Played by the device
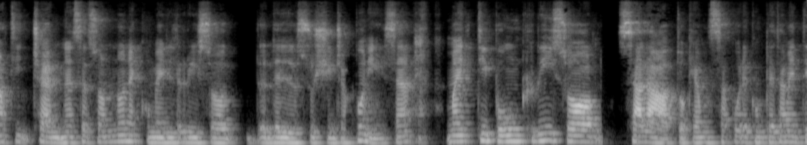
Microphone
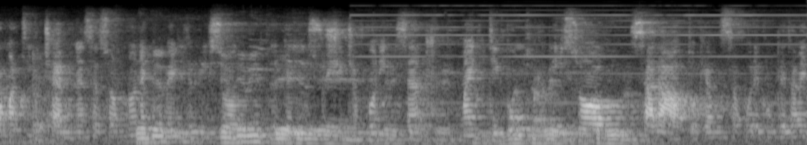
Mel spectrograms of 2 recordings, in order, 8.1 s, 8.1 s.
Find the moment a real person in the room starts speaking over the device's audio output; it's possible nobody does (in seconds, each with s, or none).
1.3 s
